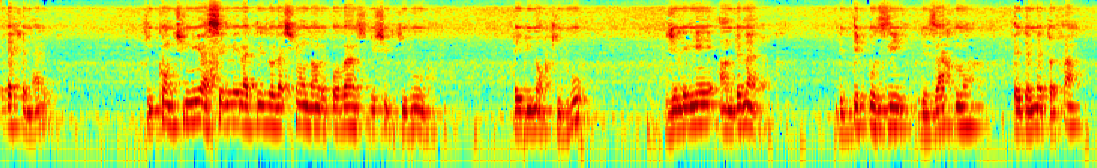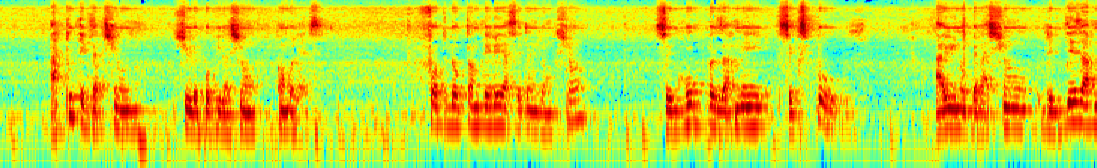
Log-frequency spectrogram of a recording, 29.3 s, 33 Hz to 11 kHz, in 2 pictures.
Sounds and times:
Speech: 0.0 - 0.8, 1.9 - 6.0, 6.8 - 8.0, 8.8 - 10.5, 11.1 - 14.6, 15.2 - 19.0, 20.2 - 22.6, 23.4 - 26.2, 27.1 - 29.2.

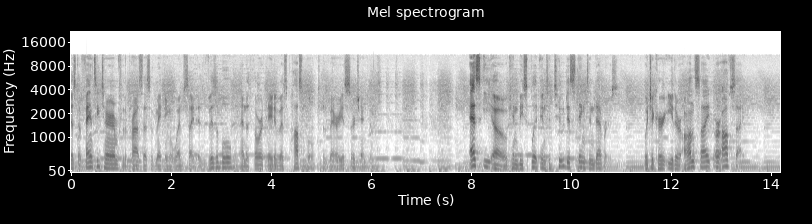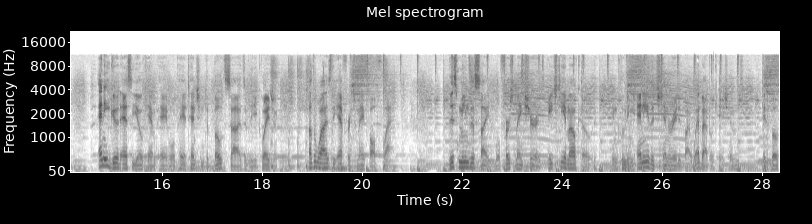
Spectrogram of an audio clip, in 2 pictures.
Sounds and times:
Speech: 0.0 - 6.2, 8.0 - 13.5, 14.7 - 20.7, 21.7 - 28.3
Music: 0.0 - 28.3.

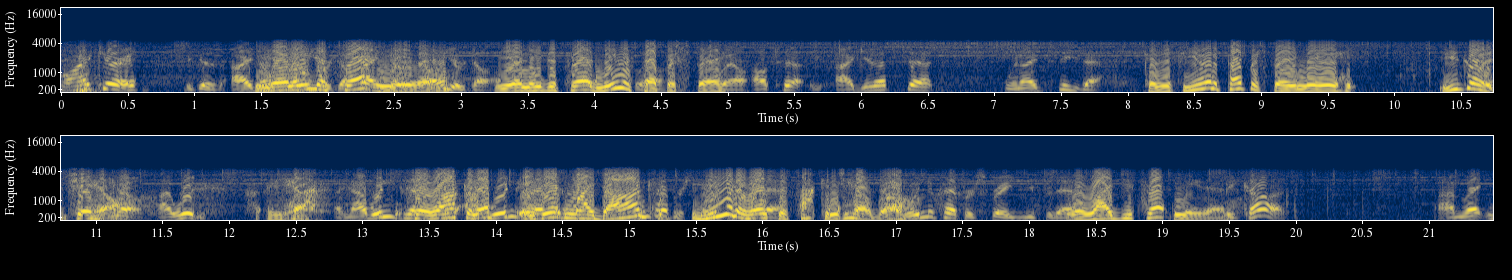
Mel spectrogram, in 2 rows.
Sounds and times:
Speech: 0.0 - 9.7, 10.4 - 20.0, 21.1 - 21.4.

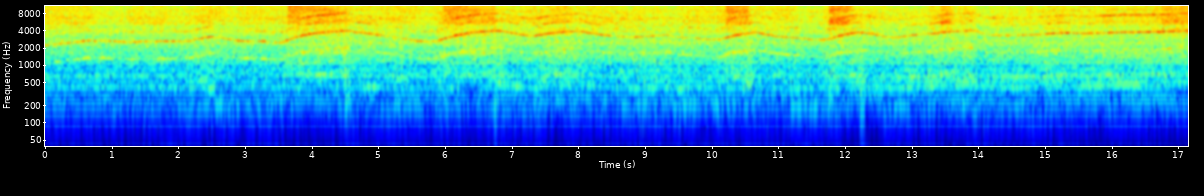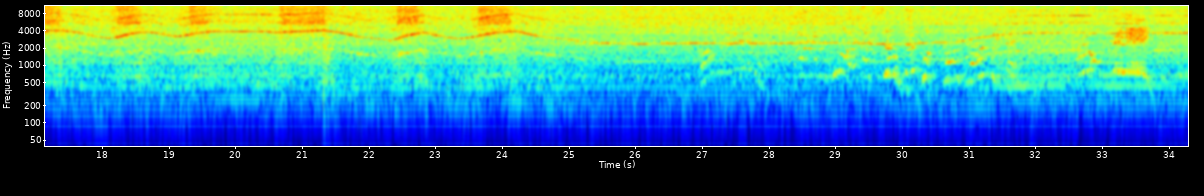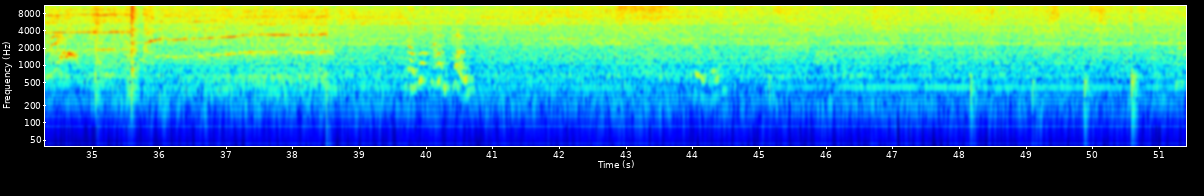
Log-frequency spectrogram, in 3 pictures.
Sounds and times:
Vacuum cleaner: 0.0 - 51.4
Speech: 27.0 - 31.9, 32.6 - 34.7, 39.7 - 40.8, 44.0 - 44.6, 51.2 - 51.4.

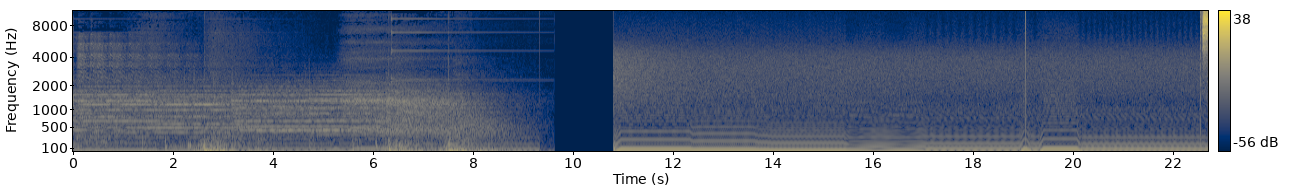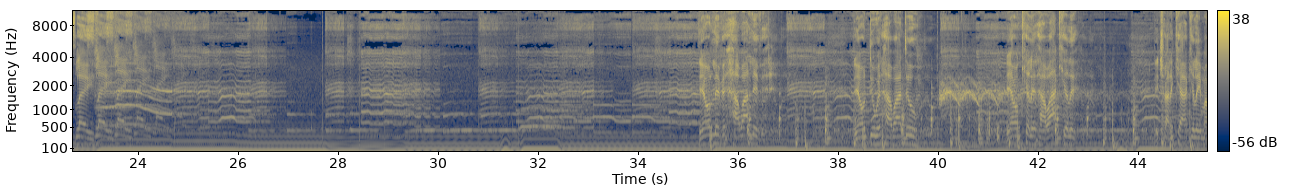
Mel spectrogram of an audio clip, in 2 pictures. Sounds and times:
Theme music: 0.0 - 9.3, 22.6 - 24.8, 35.2 - 45.3.

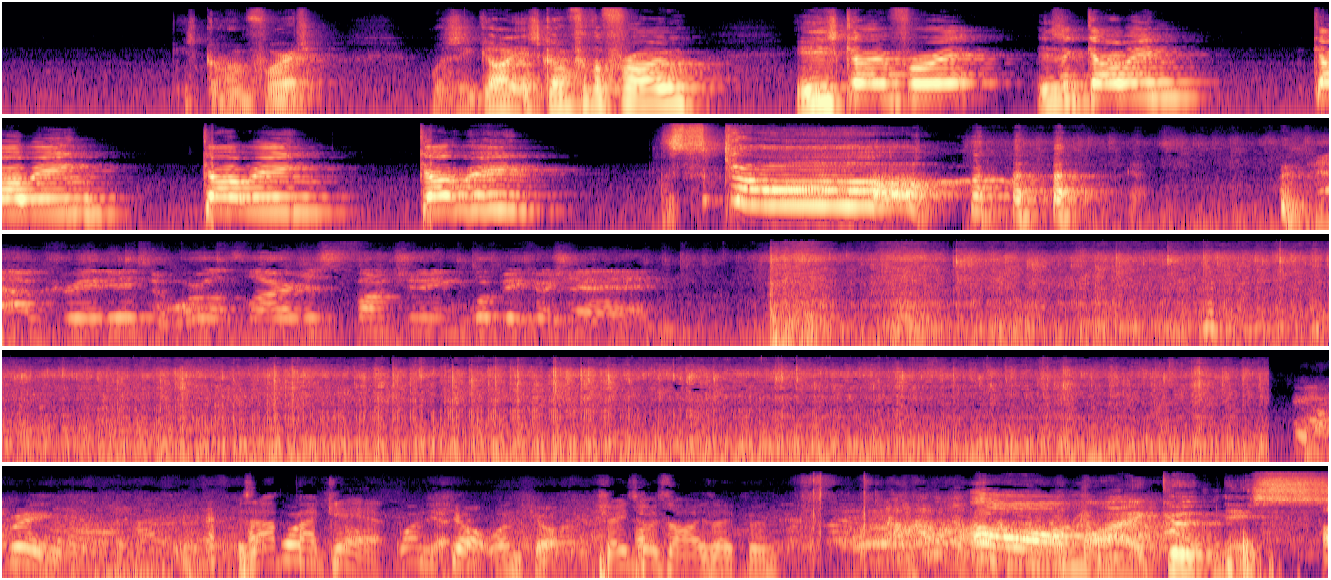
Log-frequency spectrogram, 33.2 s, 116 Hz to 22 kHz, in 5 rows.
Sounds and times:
Inside, small room: 0.0 - 28.2
Speech: 0.9 - 11.1, 13.0 - 16.6, 31.4 - 33.1
Laughter: 11.4 - 12.4, 26.8 - 28.0, 30.4 - 32.0.

